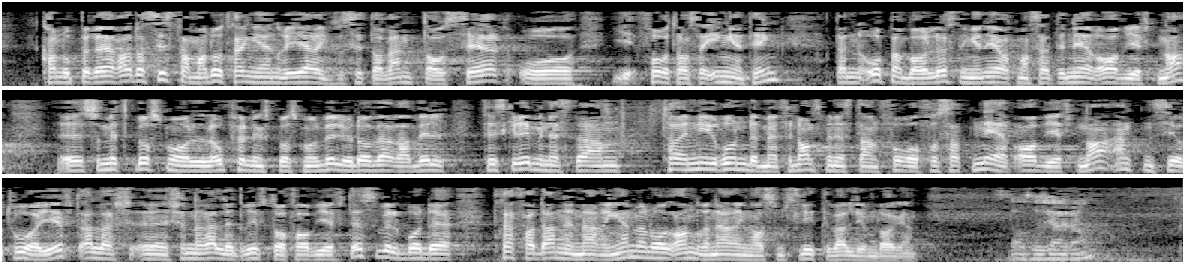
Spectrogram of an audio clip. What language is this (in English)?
Norwegian Nynorsk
